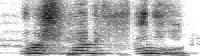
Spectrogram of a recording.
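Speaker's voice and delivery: high, indignant mock holler; comic high-pitched demand; mock yelled demand. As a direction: imitate someone yelling for a late lunch. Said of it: "he yells, he yells".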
